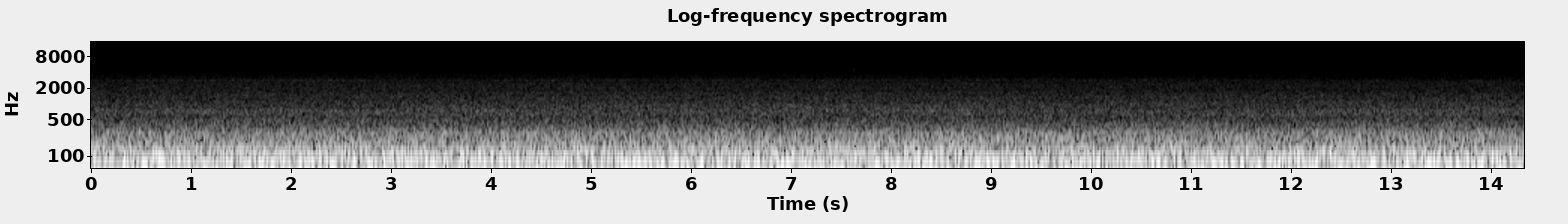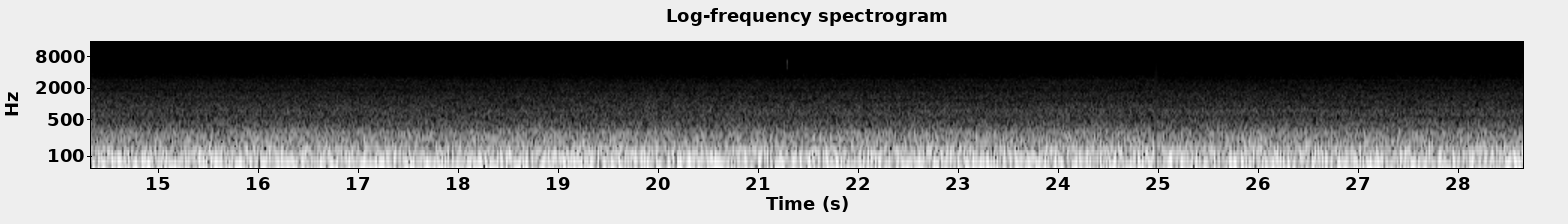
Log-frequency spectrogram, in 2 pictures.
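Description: Shinkansen bullet train running, heard inside the passenger car as a steady, loud low rumble of cabin noise.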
